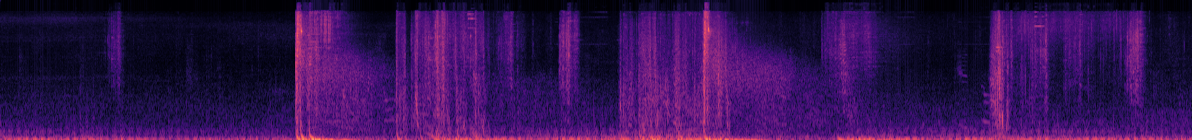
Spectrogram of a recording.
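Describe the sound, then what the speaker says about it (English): Gunfire in the video game Dune Awakening, several sharp shots cracking out at irregular intervals over a steady low background, with the loudest bursts near the start and middle. "Somebody shooting at me from behind?"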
